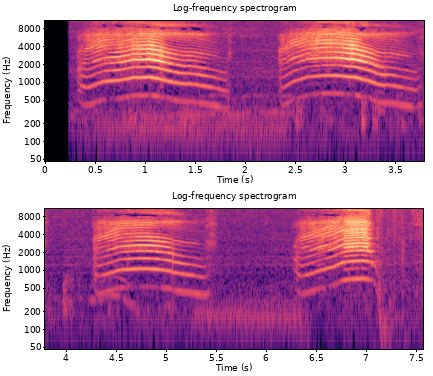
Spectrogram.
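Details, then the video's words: A very talkative pet cat indoors gives four loud, drawn-out meows about two seconds apart, each rising and then falling, rich and nasal. "very talkative cat"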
